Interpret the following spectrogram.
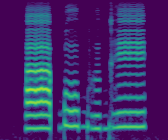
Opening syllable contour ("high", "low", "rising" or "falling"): low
